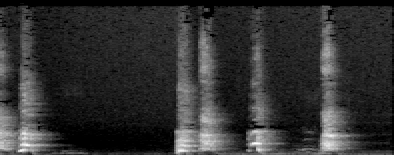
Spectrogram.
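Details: Two household dogs singing along together, one loud soloist and one harmonizing; a pair of sharp yowls, a pause of over a second, then four more spaced, falling yelps, with a faint low hum underneath.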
